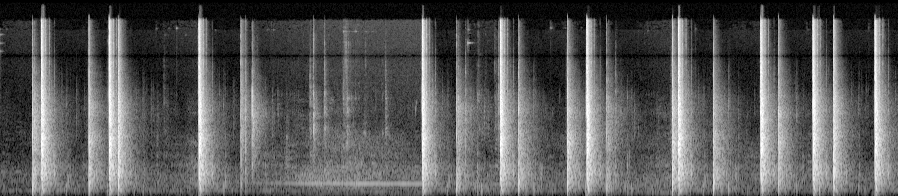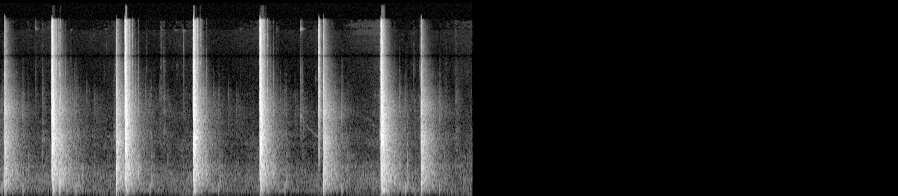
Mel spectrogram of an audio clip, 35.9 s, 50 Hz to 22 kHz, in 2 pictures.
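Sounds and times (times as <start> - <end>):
rifle single shots: 0.6 - 2.8, 4.0 - 5.4, 8.4 - 12.6, 13.4 - 19.6, 20.2 - 21.0, 21.8 - 22.4, 23.2 - 23.7, 24.3 - 24.9, 25.6 - 26.9.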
